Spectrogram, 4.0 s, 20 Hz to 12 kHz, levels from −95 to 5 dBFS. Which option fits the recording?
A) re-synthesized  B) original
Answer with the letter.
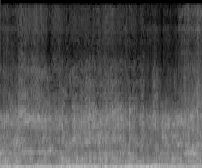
A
